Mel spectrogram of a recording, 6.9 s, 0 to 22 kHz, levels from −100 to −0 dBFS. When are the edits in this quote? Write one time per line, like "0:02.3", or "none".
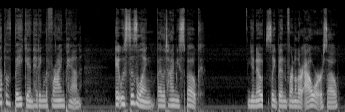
0:05.3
